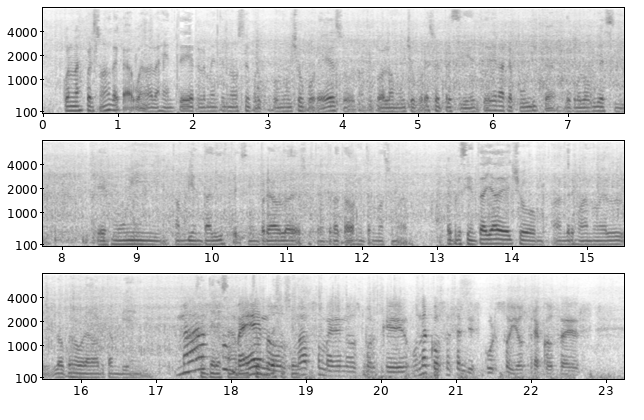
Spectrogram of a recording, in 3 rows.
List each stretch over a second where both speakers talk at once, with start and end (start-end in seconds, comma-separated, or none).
17.5-18.9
